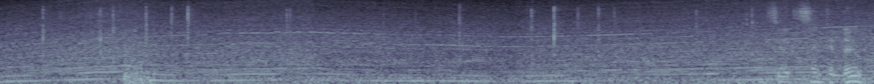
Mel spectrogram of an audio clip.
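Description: Race car engine pulling hard under acceleration in a driving game, a steady rising drone with harmonic bands and faint tire noise, continuous and fairly loud throughout.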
